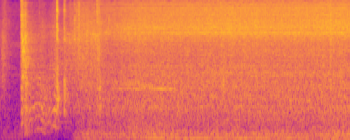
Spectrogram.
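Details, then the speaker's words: GMC alternator pulley trued on a lathe and refitted: engine cranks, catches and settles into a steady, even run with no squeal or chirp from the belt end; no more bad noises, normal running after repair. "Oh, look. No more bad noises."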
